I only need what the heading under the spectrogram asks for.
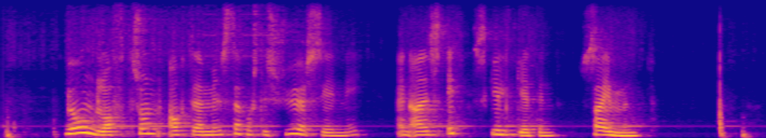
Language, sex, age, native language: Icelandic, female, 20-29, Icelandic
